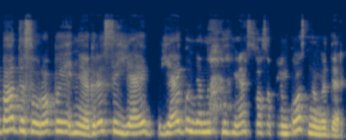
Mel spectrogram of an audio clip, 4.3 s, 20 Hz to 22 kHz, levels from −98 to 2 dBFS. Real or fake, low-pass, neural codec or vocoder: real; 14.4 kHz; none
